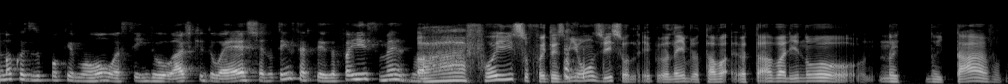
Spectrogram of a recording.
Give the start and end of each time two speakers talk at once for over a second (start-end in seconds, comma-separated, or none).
none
